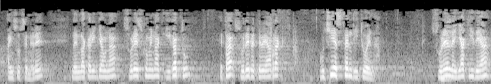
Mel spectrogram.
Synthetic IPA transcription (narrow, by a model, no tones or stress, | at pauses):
ajnsuse̞ne̞ɾe̞ | le̞ːnd̪akaɾiʝawnasuɾe̞ːskume̞nakiɣat̪u | e̞t̪asuɾe̞βe̞t̪e̞β̞e̞arak | ɡut͡ʃie̞st̪e̞nd̪it̪ue̞na | suɾe̞le̞jakiðe̞a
